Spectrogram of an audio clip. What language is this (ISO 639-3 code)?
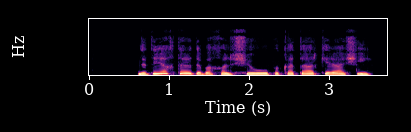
pus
